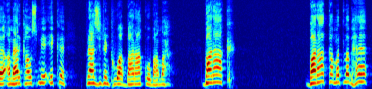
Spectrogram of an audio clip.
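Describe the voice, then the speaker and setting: A man preaching a sermon as a guest pastor, with a Pakistani Urdu accent, fervent, moving between loud calls and hushed asides. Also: very high-pitched. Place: church main hall.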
